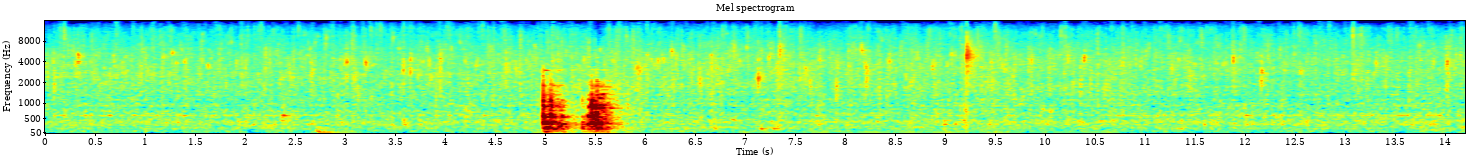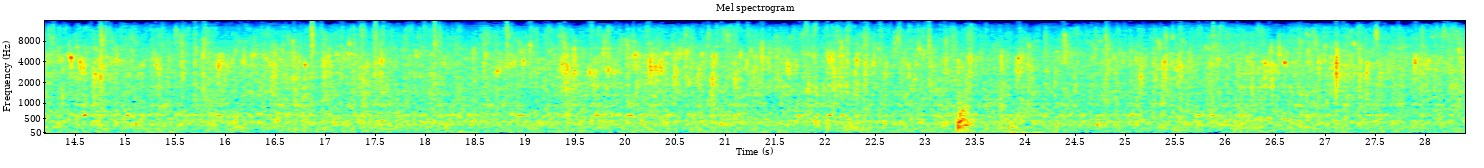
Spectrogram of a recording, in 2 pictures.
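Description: Pizza dough frying in vegetable oil in a frying pan over low heat: a steady, light sizzle and crackle. About five seconds in, two brief louder sounds come in quick succession.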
